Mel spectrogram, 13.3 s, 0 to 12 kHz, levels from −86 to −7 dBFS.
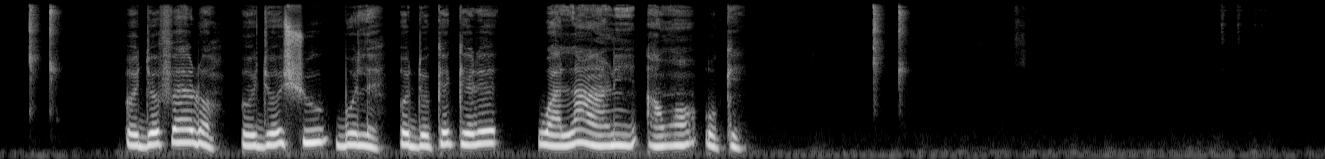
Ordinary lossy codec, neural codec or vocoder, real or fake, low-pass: none; none; real; 10.8 kHz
